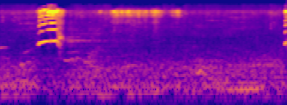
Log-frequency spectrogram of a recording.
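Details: At a zoo, a female deer gives a short, shrill, squealing call while a male deer is being fed, with another call starting as the clip ends.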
